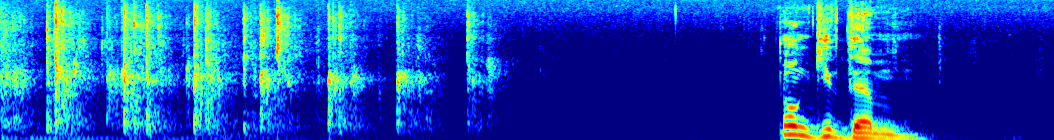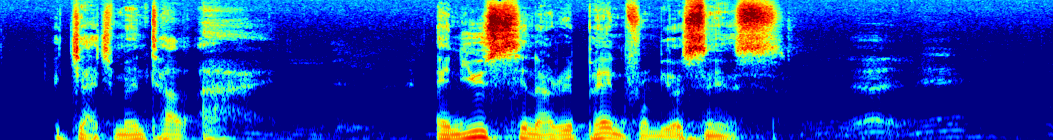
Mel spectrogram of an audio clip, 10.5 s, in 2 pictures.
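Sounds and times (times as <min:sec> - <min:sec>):
group clapping along: 0:00.0 - 0:02.7
speech: 0:03.9 - 0:04.7, 0:05.6 - 0:06.6, 0:07.4 - 0:09.2.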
